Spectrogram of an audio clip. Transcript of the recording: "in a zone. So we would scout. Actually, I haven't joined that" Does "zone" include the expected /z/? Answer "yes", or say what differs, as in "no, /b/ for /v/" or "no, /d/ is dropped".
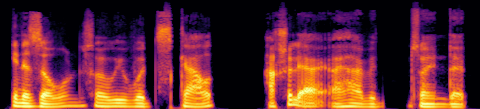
yes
